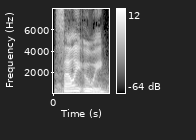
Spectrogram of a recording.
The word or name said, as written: Sally Oey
